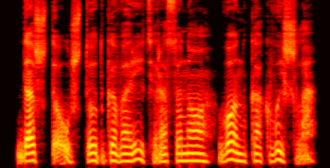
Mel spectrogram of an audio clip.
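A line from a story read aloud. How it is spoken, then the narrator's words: Dejected sigh. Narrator (Russian): Вздохнула Ильинична, разом поникнув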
